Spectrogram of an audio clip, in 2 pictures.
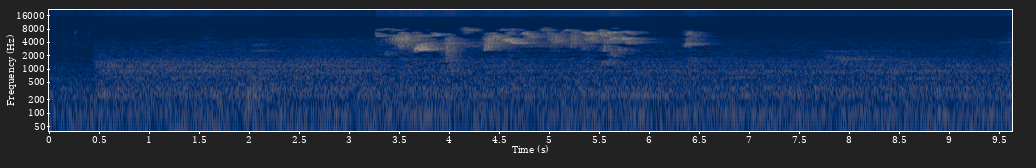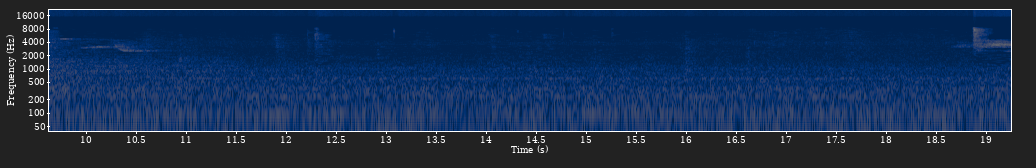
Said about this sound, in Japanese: サメビタキの、さえずりです。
